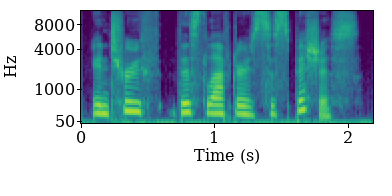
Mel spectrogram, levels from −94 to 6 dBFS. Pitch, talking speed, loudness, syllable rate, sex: 225 Hz, 165 wpm, -17 LUFS, 4.7 syllables/s, female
